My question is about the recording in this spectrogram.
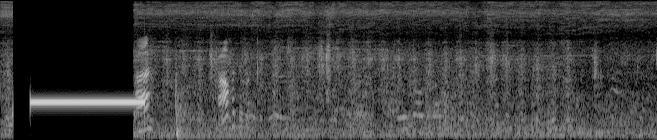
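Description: A loud, steady beep tone at one pitch, edited in over a muted track, lasting about a second and a half near the start. After it, a gravity-feed air spray gun hisses steadily as paint is sprayed along the car's door sill.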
